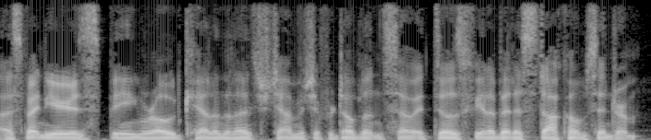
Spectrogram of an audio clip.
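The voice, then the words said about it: Irish Longford accent. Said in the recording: “as my accent will tell you, I'm from Longford”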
